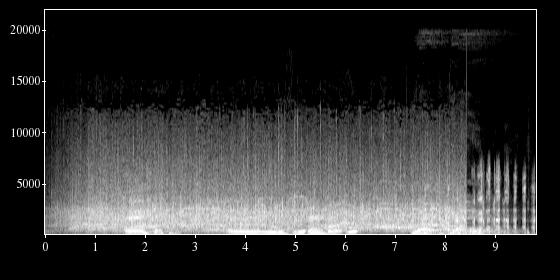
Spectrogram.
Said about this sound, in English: Yay. We earned it. Yay. You got your applause break you wanted.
